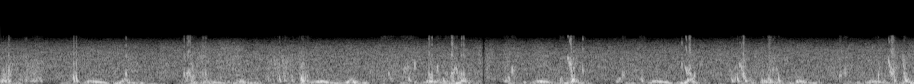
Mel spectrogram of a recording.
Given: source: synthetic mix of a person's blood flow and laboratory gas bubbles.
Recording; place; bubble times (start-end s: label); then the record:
Doppler ultrasound of blood flow; precordium
0.00-0.44 s: bubbles
0.70-0.82 s: bubbles
1.23-1.30 s: bubbles
1.81-2.10 s: bubbles
2.64-3.14 s: bubbles
3.80-4.19 s: bubbles
4.25-4.68 s: bubbles
5.02-5.17 s: bubbles
5.58-5.89 s: bubbles
6.14-6.27 s: bubbles
6.38-6.46 s: bubbles
6.78-7.06 s: bubbles
7.28-7.58 s: bubbles
7.61-7.88 s: bubbles
8.38-8.49 s: bubbles
8.74-9.14 s: bubbles
From the record:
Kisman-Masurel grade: 243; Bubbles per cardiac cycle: several, 3 to 8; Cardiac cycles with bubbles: 100%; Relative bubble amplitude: loud (0.450 to 0.775); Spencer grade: 3 (all of the cardiac periods contain showers or single bubble signals, but not dominating or overriding the cardiac motion signals); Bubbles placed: only in the low amplitude regions of the cardiac cycle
